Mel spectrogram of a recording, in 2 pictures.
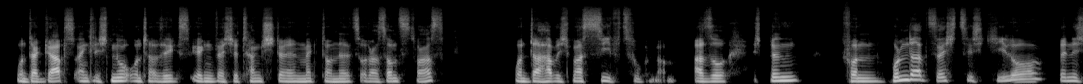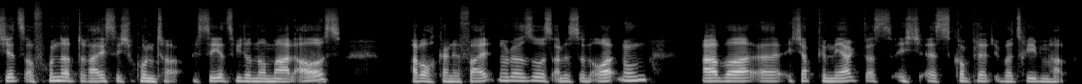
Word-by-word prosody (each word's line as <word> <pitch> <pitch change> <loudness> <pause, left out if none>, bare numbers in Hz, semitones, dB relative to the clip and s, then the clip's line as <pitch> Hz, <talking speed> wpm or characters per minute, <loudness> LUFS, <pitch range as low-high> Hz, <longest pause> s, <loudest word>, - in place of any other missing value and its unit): und 135 -5 -1
da 135 - +6
gab's 140 +4 +4
eigentlich 150 -3 -2
nur 160 -1 +4
unterwegs 140 -3 -2
irgendwelche 140 -2 -1
Tankstellen, 140 -1 0
McDonald's 130 -1 -2
oder 135 -4 -2
sonst 140 +3 -2
was. 130 +7 -1 0.7
Und 145 -3 0
da 140 -2 +5
habe 140 0 +3
ich 130 - -5
massiv 145 +2 -1
zugenommen. 125 -2 -12 0.2
Also, 140 0 +2 0.2
ich - - -11
bin 175 +3 +3 0.4
von 145 -3 0
160 180 -3 +1
Kilogramm 120 +9 -1
bin 165 0 0
ich 150 -5 -2
jetzt 160 0 0
auf - - -5
130 150 -4 +1
runter. 145 -4 0
Ich - - -9
sehe 150 - +1
jetzt 155 -3 -2
wieder 150 -2 0
normal 135 -1 +3
aus, - - +2 0.7
hab 135 +2 +3
auch 135 -6 +1
keine 135 -2 -1
Falten 150 +8 -1
oder 170 0 +1
so, 170 +1 -1
ist 150 - -3
alles 145 -3 -2
in 145 -2 -4
Ordnung. 185 - +2 0.5
Aber 150 0 +5
äh, - - -14
ich 160 - -7
habe 160 0 -1
gemerkt, 150 +3 0
dass 130 - -6
ich 145 -6 -5
es 145 -3 -4
komplett 150 -1 -3
übertrieben 135 -1 -4
hab. - - -5
145 Hz, 160 wpm, -23 LUFS, 135-160 Hz, 0.7 s, da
